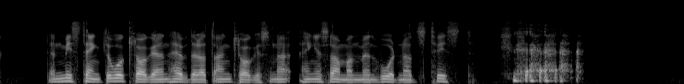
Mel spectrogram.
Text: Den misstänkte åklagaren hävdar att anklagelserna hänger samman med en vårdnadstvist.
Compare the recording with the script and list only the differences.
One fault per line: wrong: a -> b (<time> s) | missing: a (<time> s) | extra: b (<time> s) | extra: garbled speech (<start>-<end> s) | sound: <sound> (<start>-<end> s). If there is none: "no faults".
sound: laugh (5.0-5.9 s)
